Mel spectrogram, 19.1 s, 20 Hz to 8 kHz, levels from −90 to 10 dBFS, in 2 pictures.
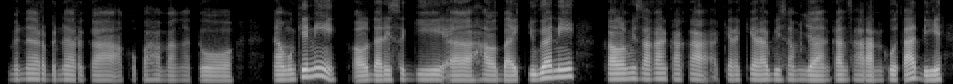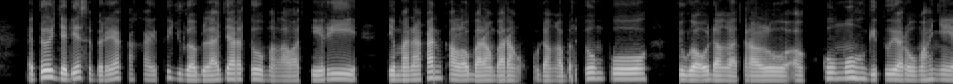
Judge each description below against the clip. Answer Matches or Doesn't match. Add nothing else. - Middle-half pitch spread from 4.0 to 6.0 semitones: Doesn't match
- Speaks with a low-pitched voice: Matches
